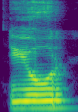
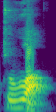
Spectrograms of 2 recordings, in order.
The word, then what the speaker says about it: tour: टूर या फिर क्या बोला जाता है आपका ट्यूर, जबकि बेटा दोनों ही गलत हैं। आपने सुना होगा, बसेस पे पढ़ा भी होगा, टूर एंड ट्रेवल्स या ट्यूर एंड ट्रेवल्स, ये गलत है। शुद्ध उच्चारण जब आप इसका उठाते हैं तो ये बनेगा आपका टुआ, ठीक है, टुआ, इस तरीके से पढ़ा जाएगा।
